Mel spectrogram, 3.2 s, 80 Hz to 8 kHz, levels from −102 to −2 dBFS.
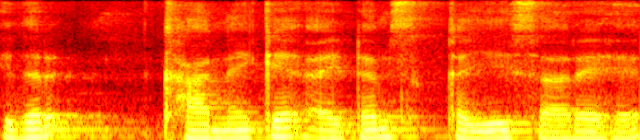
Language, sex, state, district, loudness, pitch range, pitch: Hindi, male, Telangana, Hyderabad, -17 LUFS, 110-120 Hz, 115 Hz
